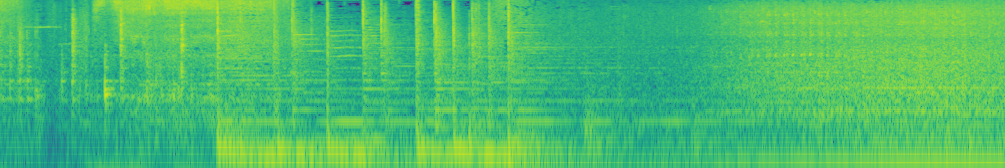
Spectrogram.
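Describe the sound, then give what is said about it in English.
A vehicle engine rumbles with a steady low drone while the body rattles and clunks over a bumpy, rarely used forest track as a forest officer drives on patrol, giving way to a broad rushing noise toward the end. “Forest Officer Mystery drives along a rarely used track.”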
